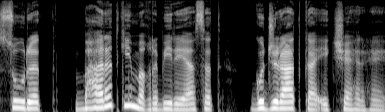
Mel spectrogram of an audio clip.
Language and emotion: Urdu, neutral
